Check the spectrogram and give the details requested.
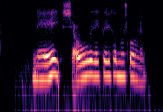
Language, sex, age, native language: Icelandic, female, 13, Icelandic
